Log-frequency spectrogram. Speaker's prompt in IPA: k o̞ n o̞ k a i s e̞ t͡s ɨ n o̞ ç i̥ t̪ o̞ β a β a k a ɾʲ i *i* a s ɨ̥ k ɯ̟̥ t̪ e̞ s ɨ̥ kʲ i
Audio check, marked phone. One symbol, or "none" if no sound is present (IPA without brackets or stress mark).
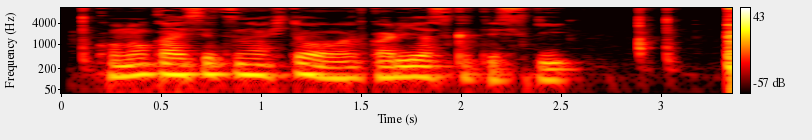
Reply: j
